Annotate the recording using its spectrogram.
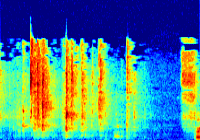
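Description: Foil trading-card pack crinkling and rustling in the hands as a card is slid out of it, dying away about three-quarters of the way through.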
